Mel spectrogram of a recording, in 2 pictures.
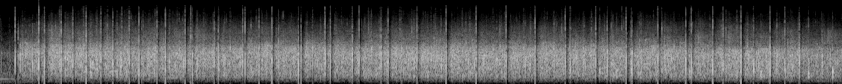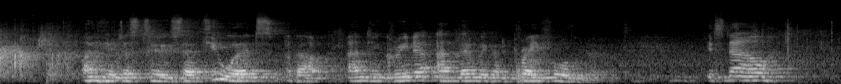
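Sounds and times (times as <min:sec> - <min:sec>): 
audience applause: 0:00.0 - 0:09.2
speech: 0:09.3 - 0:14.4, 0:15.6 - 0:16.3.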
